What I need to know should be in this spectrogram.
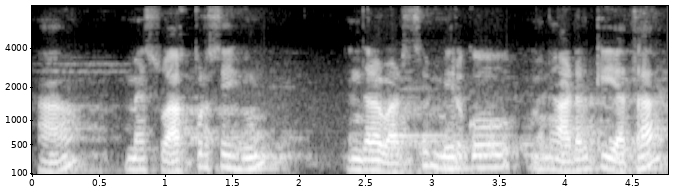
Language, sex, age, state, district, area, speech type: Hindi, male, 45-60, Madhya Pradesh, Hoshangabad, rural, spontaneous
